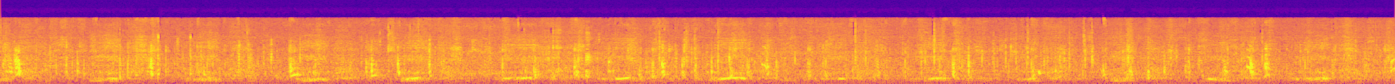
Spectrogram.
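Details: Golden Retriever puppies in their first week of life, nursing, make soft, low grunts over a constant wet, clicking suckling patter.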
